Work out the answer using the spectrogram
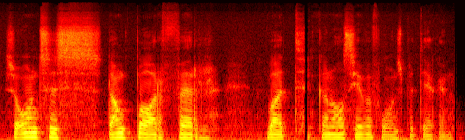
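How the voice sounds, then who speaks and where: A man from Namibia giving an earnest, reflective personal testimony as a radio listener, pausing often to find his words. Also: on the low side, steady tone, a little mellow. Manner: earnest, reflective, with pauses and fillers.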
